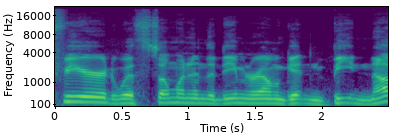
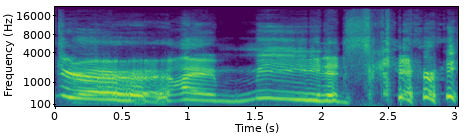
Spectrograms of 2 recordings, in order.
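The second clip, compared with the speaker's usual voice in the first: play-acted very high, very loud, slow, booming menace; 11 semitones higher, 10 dB louder than usual. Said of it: "Go be an asshole".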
